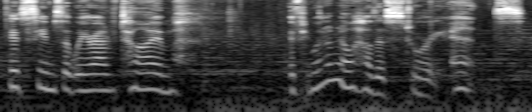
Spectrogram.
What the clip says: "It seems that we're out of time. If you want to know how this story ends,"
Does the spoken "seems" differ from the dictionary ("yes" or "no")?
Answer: no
